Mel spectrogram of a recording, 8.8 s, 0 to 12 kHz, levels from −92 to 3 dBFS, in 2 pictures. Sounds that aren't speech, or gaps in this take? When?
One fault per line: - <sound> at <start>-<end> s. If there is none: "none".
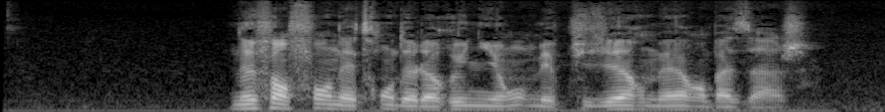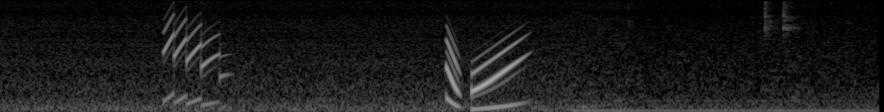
- chirp at 5.2-5.6 s
- chirp at 6.7-7.1 s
